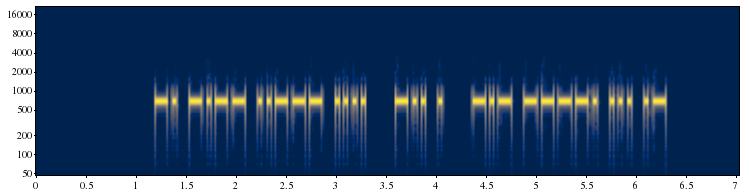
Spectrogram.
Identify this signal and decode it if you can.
Morse code, heard as a keyed tone, about 28 wpm, 700 Hz. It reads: NY2H DE K9SA
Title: USA Callsign DE Callsign - 4 Characters - 28wpm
